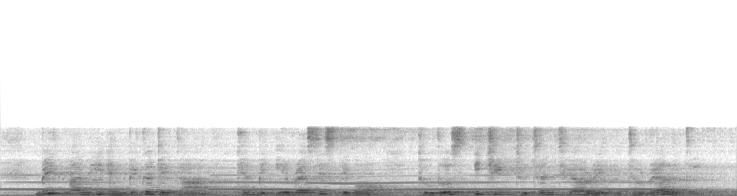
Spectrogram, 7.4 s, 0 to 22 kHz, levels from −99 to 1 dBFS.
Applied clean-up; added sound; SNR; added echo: none; Wind instrument, woodwind instrument; 16 dB; reverberation time 2.6 s.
